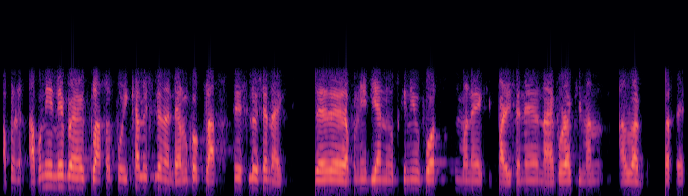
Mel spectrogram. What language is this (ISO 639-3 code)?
asm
